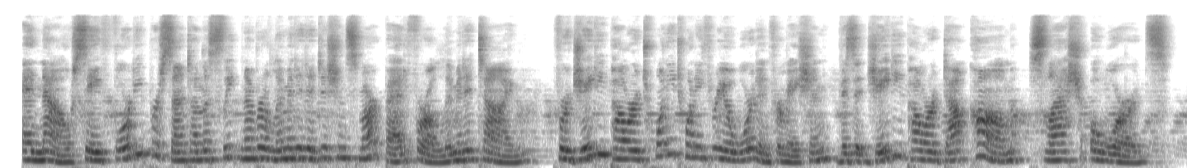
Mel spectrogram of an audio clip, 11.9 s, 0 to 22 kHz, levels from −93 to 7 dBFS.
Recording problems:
off-mic speech; far
echo of what is said; faint; throughout; 290 ms later, 20 dB below the speech
room echo; very slight; dies away in 0.2 s

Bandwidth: 14.5 kHz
